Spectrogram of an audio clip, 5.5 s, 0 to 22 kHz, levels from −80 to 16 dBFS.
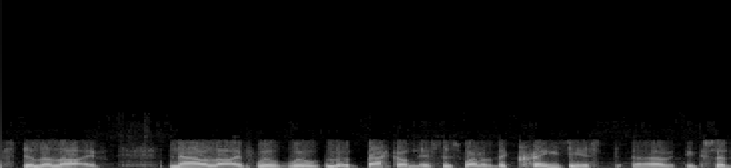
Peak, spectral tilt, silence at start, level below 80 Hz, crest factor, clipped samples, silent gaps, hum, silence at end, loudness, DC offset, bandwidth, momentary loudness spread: -2 dBFS; -6 dB/octave; 0.2 s; -70 dBFS; 16 dB; under 0.1%; none; none; 0 s; -20 LUFS; under 0.1%; 3.9 kHz; 8 LU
